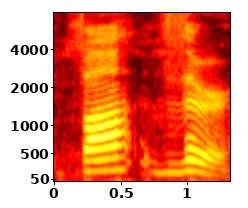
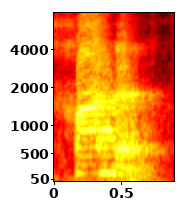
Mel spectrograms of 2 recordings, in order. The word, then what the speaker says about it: father: Make sure that your tongue is between your teeth. You are saying father, pronouncing a D sound. Okay, this is father. All right. So let's check this out, okay? All right. So when I pronounce this, my tongue goes between my teeth. Father. Father. Good. One more time. Father. Okay, all right. So you're bouncing between pronouncing the D and the TH.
